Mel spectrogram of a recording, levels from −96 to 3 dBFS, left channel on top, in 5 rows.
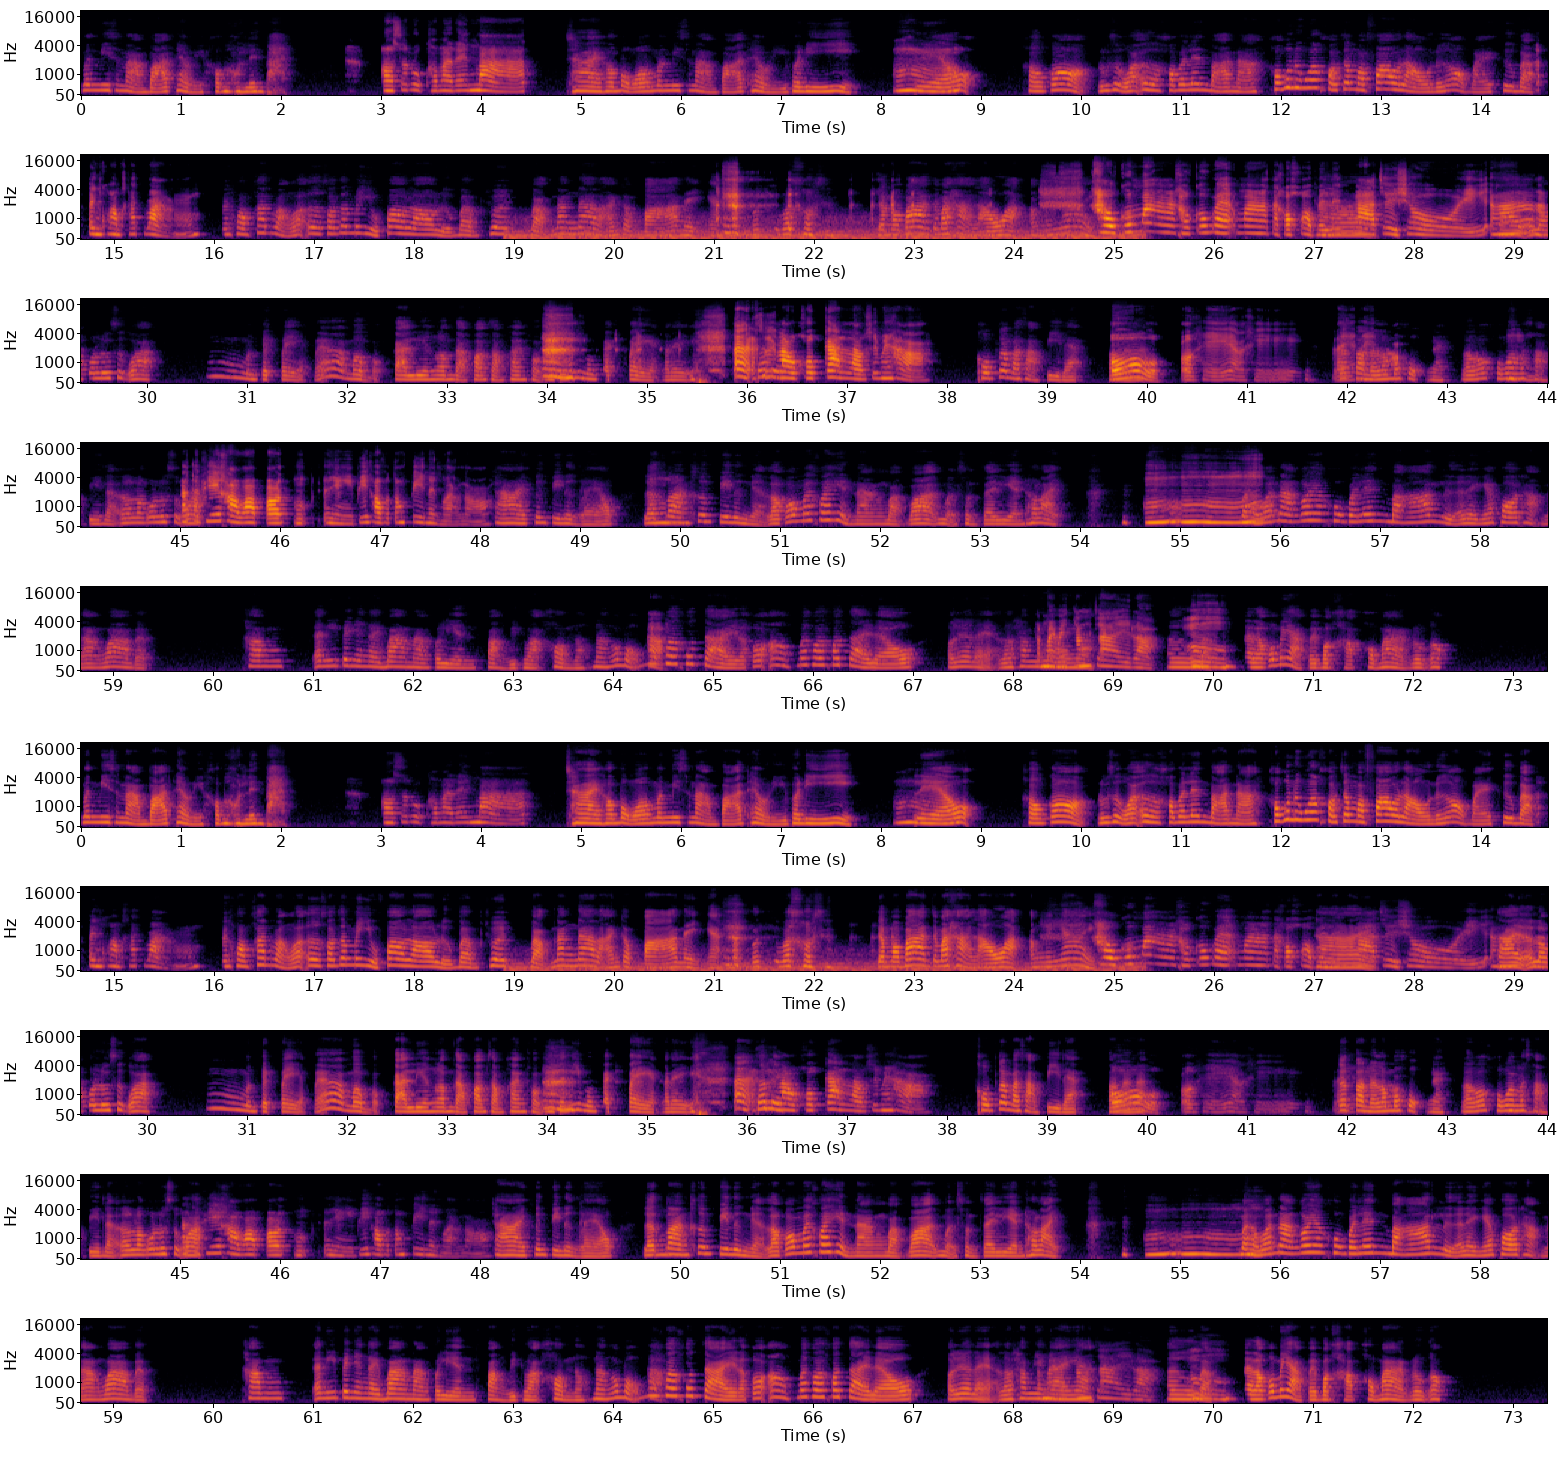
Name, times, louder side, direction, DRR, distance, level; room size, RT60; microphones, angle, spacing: voice 1, 0.0-2.0 4.9-7.7 8.3-8.9 9.5-14.5 16.1-21.3 21.6-22.2 22.6-24.8 27.0-27.6 28.8-30.0 30.6-34.5 34.8-35.6 36.1-36.4 38.3-39.3 39.6-40.0 41.9-45.2 48.1-49.3 49.6-53.8 54.1-54.2 55.6-59.3 60.3-60.7 61.0-67.0 67.3-68.8 69.5-70.0 70.3-72.3, right 4 dB, 50° right, 0.4 m, -33 dB
voice 2, 2.7-4.4 8.1-8.8 14.7-15.9 21.1-21.3 24.3-29.3 33.9-34.3 35.5-37.8 39.6-41.5 41.9-42.5 43.6-43.9 45.0-48.1 49.7-50.0 54.6-55.8 64.3-64.5 68.2-69.4 69.7-70.2, left 6 dB, 75° left, 0.5 m, -30 dB
sound 1, 18.9-25.3, left 3 dB, 25° left, 0.3 m, -40 dB
6.4 x 4.1 x 5.2 m
head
